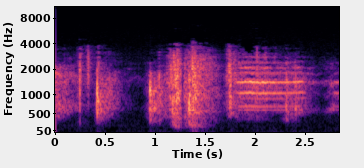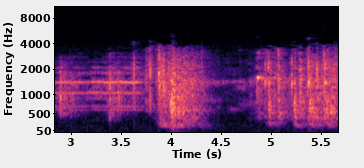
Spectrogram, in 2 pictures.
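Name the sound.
front door being locked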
